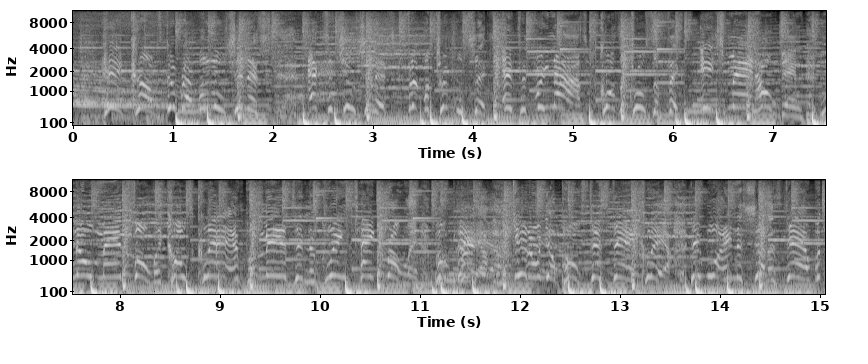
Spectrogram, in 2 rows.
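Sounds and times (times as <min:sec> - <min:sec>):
rapping over a beat: 0:00.0 - 0:15.0.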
